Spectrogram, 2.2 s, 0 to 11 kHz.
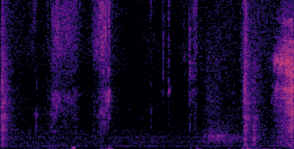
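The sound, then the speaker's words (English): A few quiet, irregular key taps on an old Commodore 64 keyboard, each a short dry click separated by brief pauses, with no voices. “You hear a tap of a few keys on an old Commodore 64 keyboard.”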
